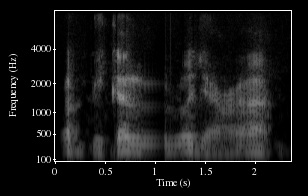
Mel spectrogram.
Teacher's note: را موٹا پڑا جائے گا کیونکہ زبر ہے اس کے اوپر، اور با پہ بھی زور دے کے پڑھیں گے کہ تشدید ہے.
